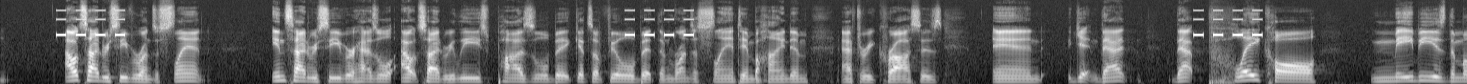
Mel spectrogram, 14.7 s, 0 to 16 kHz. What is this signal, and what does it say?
Alarm pattern, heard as an alarm's beeps, played three times, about 3300 Hz, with speech in English. Temporal four. Carbon monoxide.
